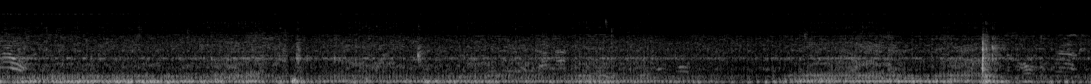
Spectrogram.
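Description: Motor vehicle engine running low and steady, easing off about seven seconds in and picking up again, with people's voices calling out at the start and near the end and a single knock about three seconds in.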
